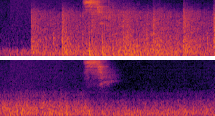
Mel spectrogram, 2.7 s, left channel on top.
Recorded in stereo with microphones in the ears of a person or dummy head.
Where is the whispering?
90° left, 7.5 m.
